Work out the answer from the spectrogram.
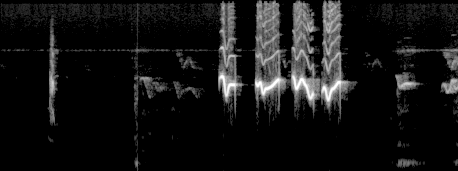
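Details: Silver-eared mesia used as a decoy bird, singing in the highlands: a quick run of four loud, slurred whistles, each dipping then rising, after a few faint soft notes and a low thump.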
